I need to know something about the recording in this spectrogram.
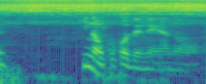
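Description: A loud, steady, high-pitched chorus of summer insects such as crickets or cicadas, starting abruptly. A man's voice speaks briefly in the middle.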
